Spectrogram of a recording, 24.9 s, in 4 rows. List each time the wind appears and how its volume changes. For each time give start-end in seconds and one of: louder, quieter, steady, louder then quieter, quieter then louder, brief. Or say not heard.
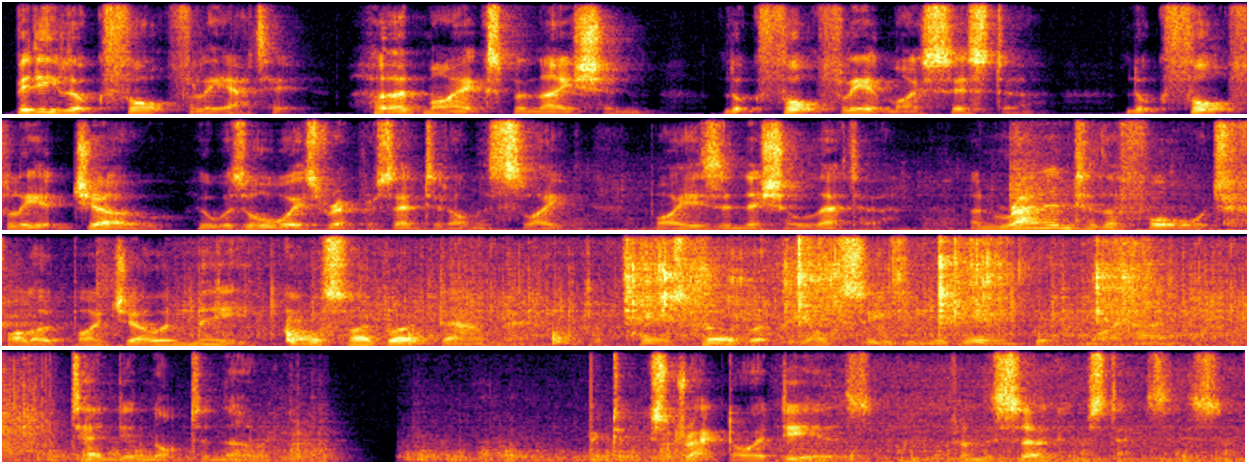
7.3-24.8 louder.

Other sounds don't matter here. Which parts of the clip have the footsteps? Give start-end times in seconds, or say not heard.
11.2-13.2, 13.8-18.3.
